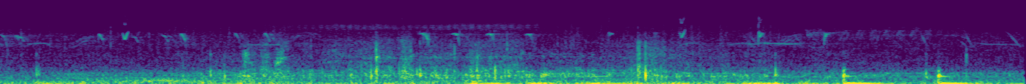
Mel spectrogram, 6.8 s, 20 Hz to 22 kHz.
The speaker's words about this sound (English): Oh my gosh, here's a flock of 8 crossbills.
